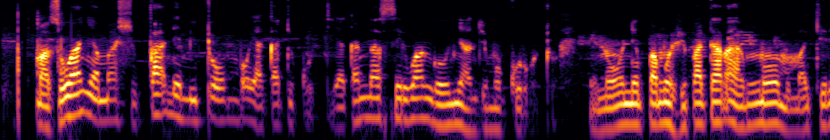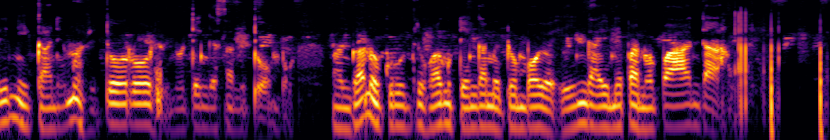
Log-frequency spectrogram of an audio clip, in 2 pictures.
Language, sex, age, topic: Ndau, female, 25-35, health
